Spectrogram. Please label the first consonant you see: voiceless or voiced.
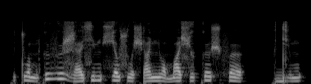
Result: voiceless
